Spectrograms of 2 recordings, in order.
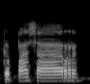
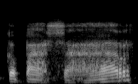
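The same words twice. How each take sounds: First: The pitch stays level at the end. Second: The pitch rises at the end. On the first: It confirms that going to the market is required. "itu memberitahu, mengkonfirmasikan" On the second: It asks whether going to the market is really meant. "Bener nggak ke ke pasar?"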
